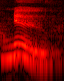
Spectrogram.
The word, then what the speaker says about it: knew: Então a gente fala new. Gabi, esse K aqui, não pronuncia, ó. Isso aqui é no, isso aqui é new. No, new, percebe?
